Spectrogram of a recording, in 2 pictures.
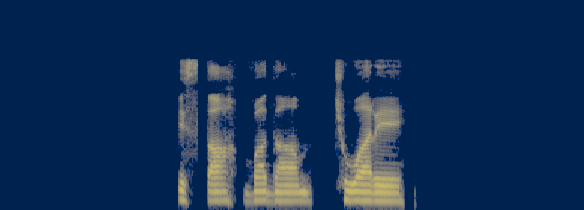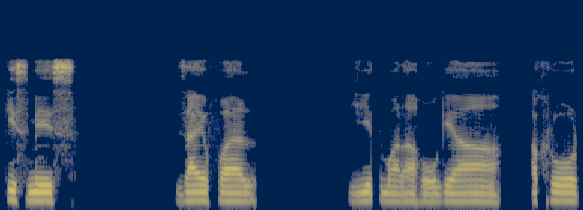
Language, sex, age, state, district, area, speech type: Urdu, male, 30-45, Uttar Pradesh, Muzaffarnagar, urban, spontaneous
